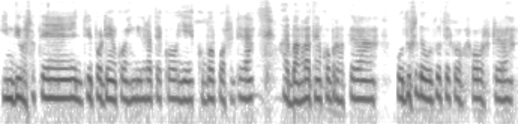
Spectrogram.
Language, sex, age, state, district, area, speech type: Santali, male, 18-30, Jharkhand, East Singhbhum, rural, spontaneous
